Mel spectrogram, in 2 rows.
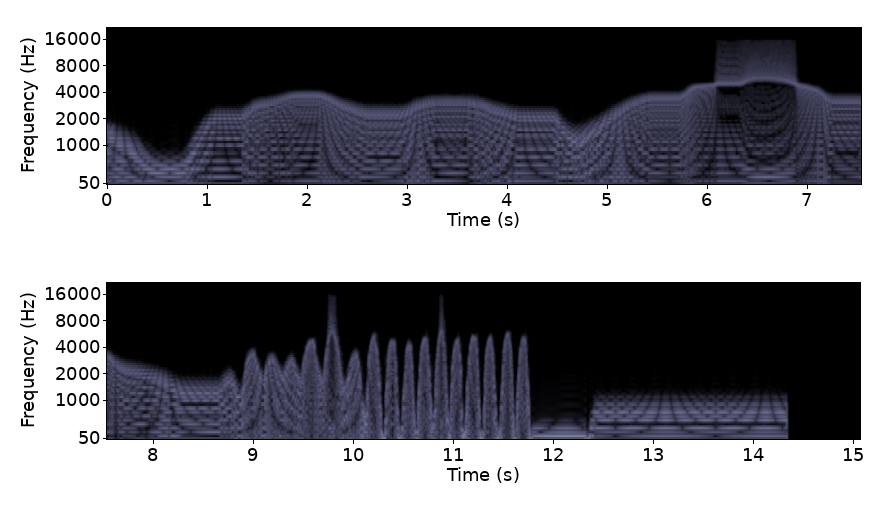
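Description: Software synthesizer tone from two slightly detuned sine oscillators at 100 and 101 Hz run through Chebyshev polynomial waveshaping, giving a buzzy tone near 100 Hz. As the mouse moves, its brightness sweeps up and down in slow arches, then wobbles rapidly for a few seconds, then settles to a duller steady buzz near the end.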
